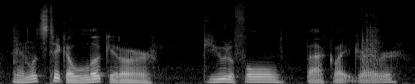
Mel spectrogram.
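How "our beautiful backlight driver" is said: heavily sarcastic, dripping tone. Showing a backlight driver that is not beautiful at all, with heavy sarcasm. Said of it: "I say that with heavy sarcasm".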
